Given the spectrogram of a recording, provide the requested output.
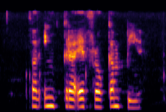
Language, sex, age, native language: Icelandic, male, 9, Icelandic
